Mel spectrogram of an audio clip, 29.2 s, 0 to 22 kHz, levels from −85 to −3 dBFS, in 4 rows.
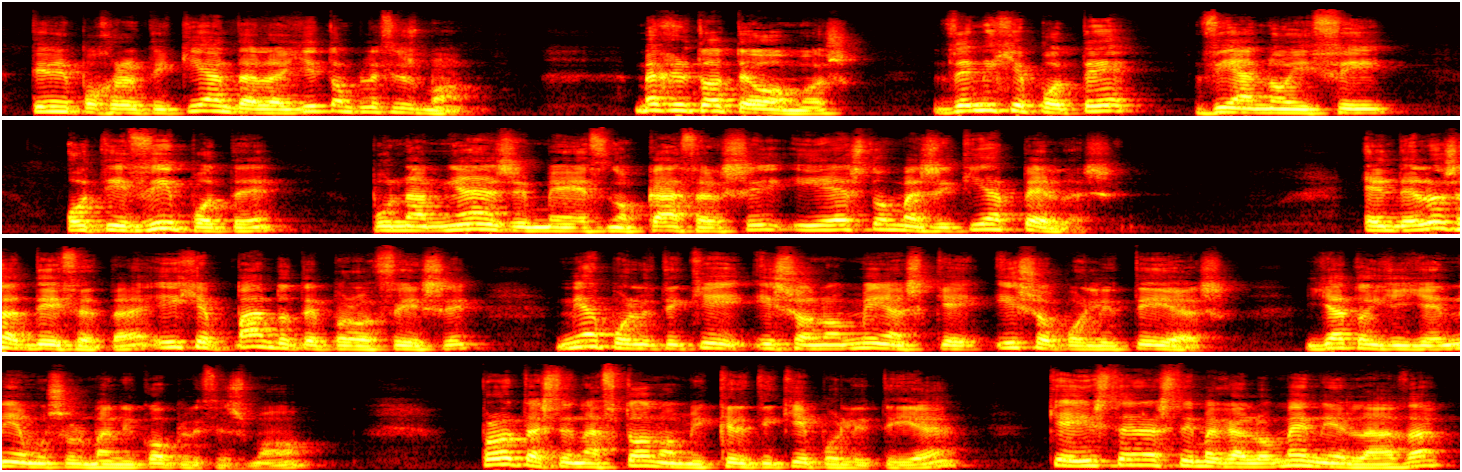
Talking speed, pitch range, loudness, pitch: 95 wpm, 120-170 Hz, -17 LUFS, 140 Hz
